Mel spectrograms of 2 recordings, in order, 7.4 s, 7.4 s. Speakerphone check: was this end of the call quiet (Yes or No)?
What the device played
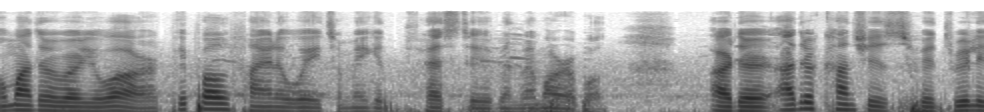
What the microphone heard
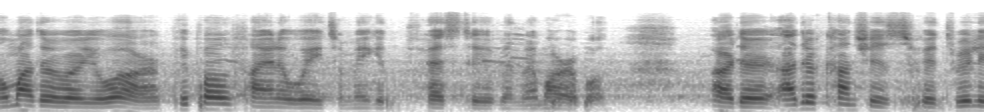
Yes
